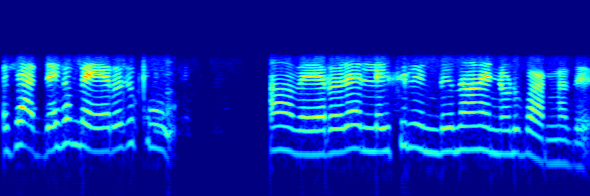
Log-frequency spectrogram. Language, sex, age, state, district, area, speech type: Malayalam, female, 30-45, Kerala, Kozhikode, urban, conversation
